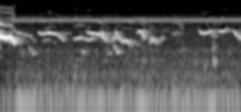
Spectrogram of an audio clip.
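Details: Oriental magpie-robin heard in the forest, a loud sharp note at the start followed by softer, drawn-out whistled slurs at moderate distance, phrases spaced with short pauses over a faint steady hum.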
